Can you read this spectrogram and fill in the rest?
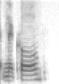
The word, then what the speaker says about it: Nicole: It's going to be under Nicole De La Luz. – Can you spell that for me, please? – N-I-C-O-L-E.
